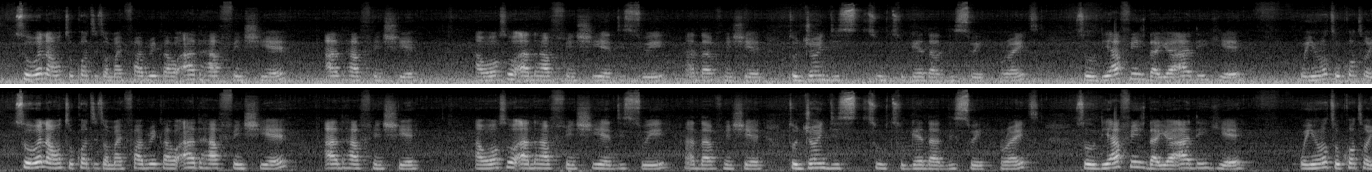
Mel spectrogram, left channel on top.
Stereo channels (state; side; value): noise; left; rumble, 2 dB below the sound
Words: So when I want to cut it on my fabric, I'll add half inch here, add half inch here. I'll also add half inch here this way, add half inch here to join these two together this way, right? So the half inch that you're adding here, when you want to cut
